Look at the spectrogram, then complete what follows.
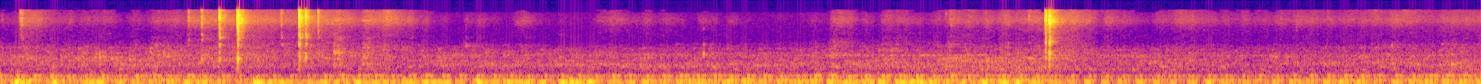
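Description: A few sharp cracks of grilled crab shell being broken apart by hand, about a second in and again past the middle, over a steady low rumble.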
